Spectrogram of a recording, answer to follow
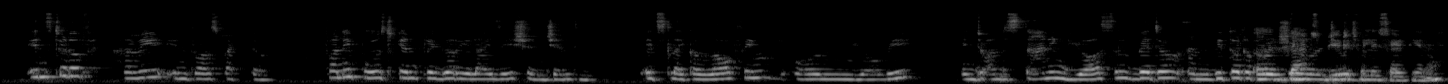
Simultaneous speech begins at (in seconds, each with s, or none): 12.5 s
